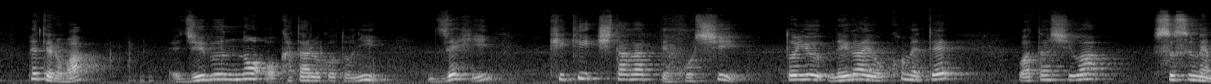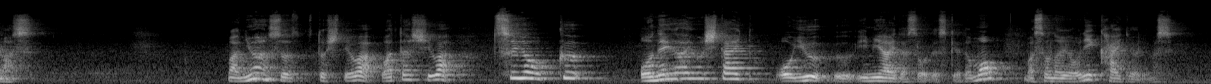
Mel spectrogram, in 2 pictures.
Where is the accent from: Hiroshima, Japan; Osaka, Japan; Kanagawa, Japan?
Hiroshima, Japan; 私の場合では、であれば広島のですね、ちょうど真ん中のあたりが私のふるさとになりますけれども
